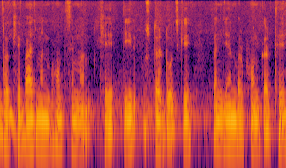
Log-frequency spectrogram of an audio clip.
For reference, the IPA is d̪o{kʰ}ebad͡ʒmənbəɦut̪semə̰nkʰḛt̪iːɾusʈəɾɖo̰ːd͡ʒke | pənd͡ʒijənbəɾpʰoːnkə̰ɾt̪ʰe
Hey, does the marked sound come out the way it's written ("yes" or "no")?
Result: yes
